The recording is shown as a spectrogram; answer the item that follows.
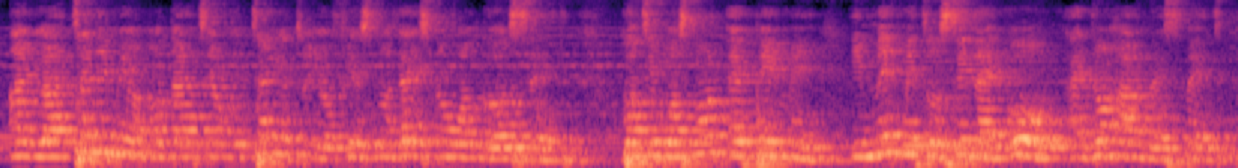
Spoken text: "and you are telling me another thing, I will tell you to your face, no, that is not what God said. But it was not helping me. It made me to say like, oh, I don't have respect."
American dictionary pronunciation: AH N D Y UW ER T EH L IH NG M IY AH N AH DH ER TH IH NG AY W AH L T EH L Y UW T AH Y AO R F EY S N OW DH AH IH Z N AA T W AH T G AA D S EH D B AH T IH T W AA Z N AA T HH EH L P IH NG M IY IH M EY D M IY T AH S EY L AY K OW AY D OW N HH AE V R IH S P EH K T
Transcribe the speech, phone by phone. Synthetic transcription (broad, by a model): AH N Y UW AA T EH L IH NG M IY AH N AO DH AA T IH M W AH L T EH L Y UW T AH Y AO F EY S N OW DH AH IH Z N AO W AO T G AA D S EH D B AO T IH T W AA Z N AA T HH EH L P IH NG M IY IH M EY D M IY T AH S EY L AY K OW AY D OW N HH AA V R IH S P EH K T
